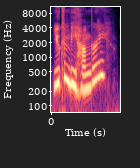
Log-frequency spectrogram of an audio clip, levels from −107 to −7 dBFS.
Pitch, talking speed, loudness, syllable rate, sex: 290 Hz, 210 wpm, -13 LUFS, 6.9 syllables/s, female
